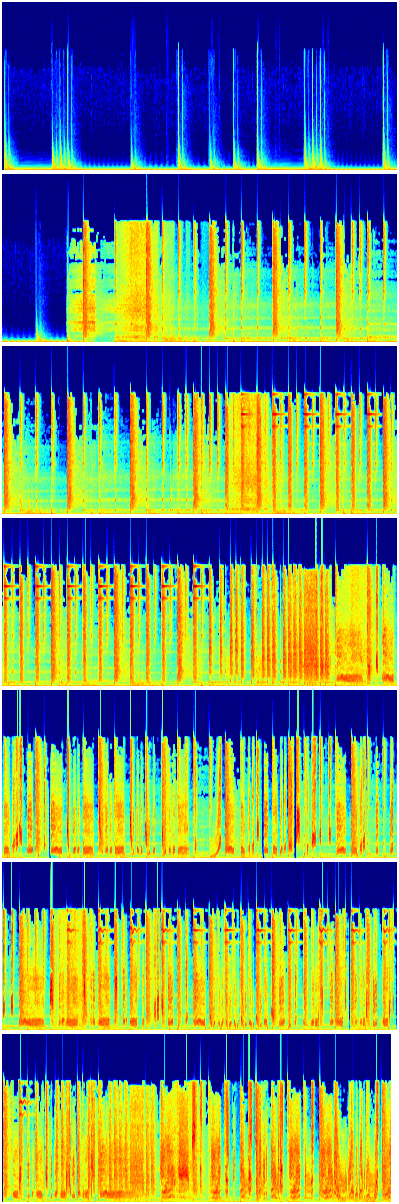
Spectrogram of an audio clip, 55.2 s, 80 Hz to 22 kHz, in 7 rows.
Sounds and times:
Hip hop music: 9.2s - 55.1s
House music: 9.2s - 55.1s.

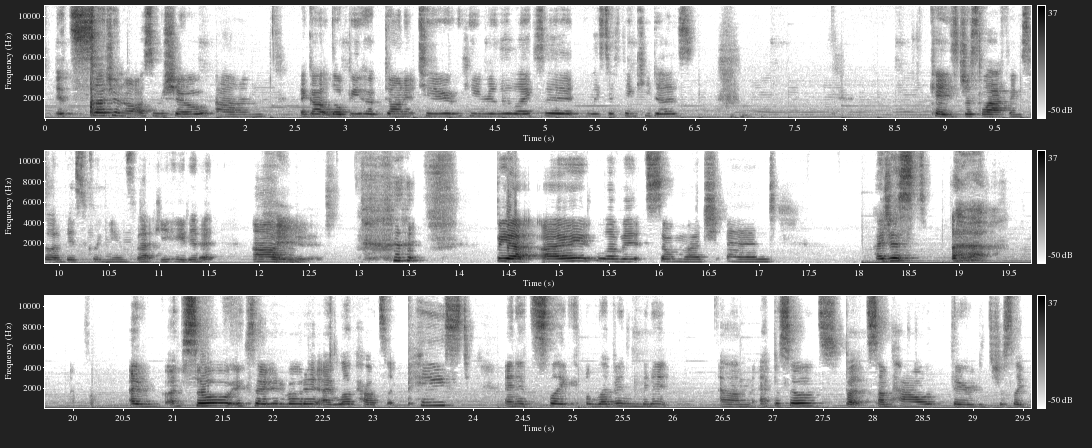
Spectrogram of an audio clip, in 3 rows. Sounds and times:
Music: 0.0s - 12.8s, 18.0s - 29.5s
Speech: 0.1s - 7.0s, 8.9s - 12.8s, 14.4s - 17.2s, 18.2s - 19.1s, 20.6s - 29.5s.

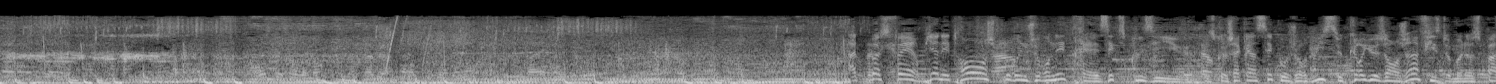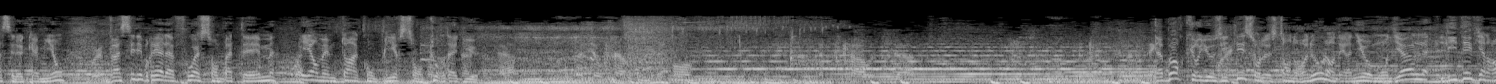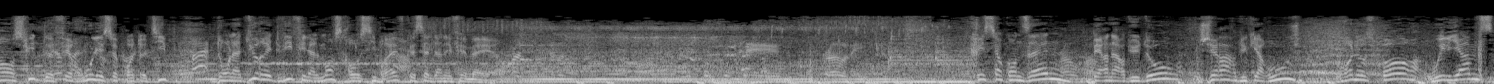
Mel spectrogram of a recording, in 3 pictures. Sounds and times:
Music: 0.0s - 44.8s
Speech: 8.5s - 22.5s, 23.1s - 24.3s, 26.3s - 35.2s, 39.6s - 44.8s.

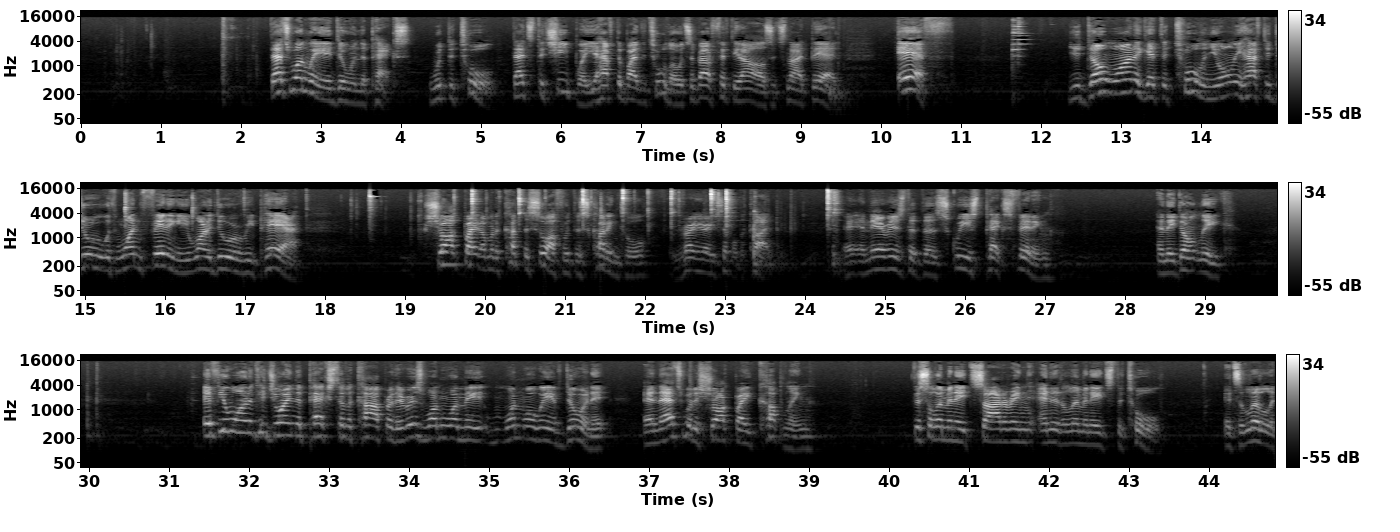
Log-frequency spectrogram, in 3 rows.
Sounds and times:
Speech: 2.4s - 9.5s, 10.2s - 10.9s, 12.4s - 17.8s, 19.2s - 23.6s, 24.4s - 27.2s, 28.4s - 29.4s, 31.4s - 39.1s, 40.3s - 43.5s, 44.2s - 44.8s.

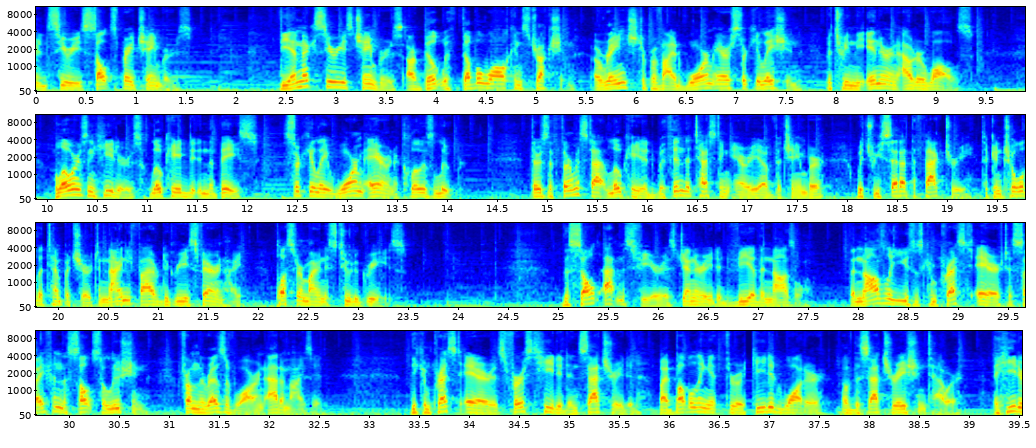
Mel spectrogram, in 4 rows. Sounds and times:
Speech: 0.0s - 1.6s, 2.4s - 9.4s, 10.1s - 14.2s, 14.8s - 23.5s, 25.0s - 32.6s, 33.4s - 39.5s.

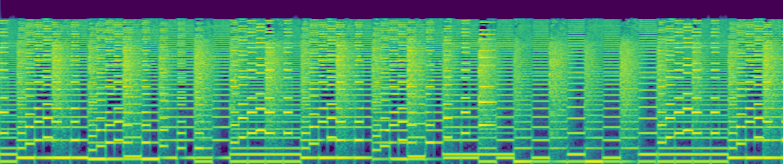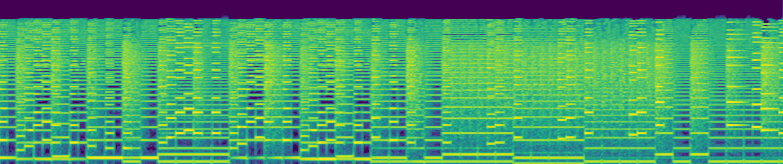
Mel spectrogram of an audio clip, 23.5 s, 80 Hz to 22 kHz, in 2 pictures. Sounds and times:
Soundtrack music: 0.0s - 23.5s.

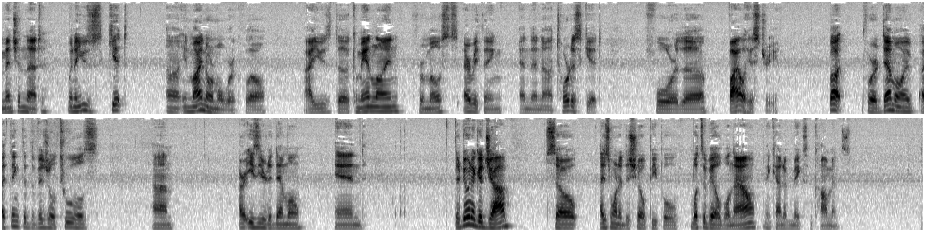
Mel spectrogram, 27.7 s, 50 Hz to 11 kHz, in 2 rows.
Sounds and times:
Speech: 0.0s - 1.9s, 2.5s - 9.0s, 9.7s - 11.7s, 12.4s - 15.3s, 16.1s - 16.4s, 17.4s - 19.4s, 20.6s - 26.6s.

